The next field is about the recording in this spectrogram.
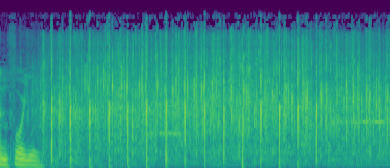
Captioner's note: graduates applaud and cheer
